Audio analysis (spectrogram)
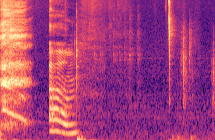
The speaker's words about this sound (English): Sorry, just clearing the throat.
